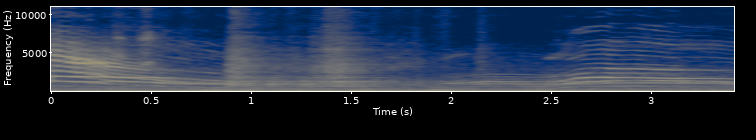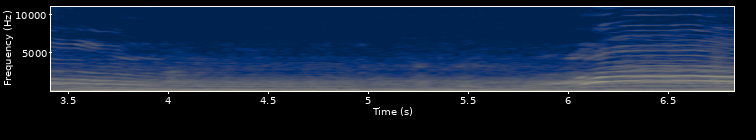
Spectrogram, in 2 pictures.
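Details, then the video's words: Caterwauling cats in mating season: a falling wail, then drawn-out rising-and-falling yowls that trail into low moans, another wail starting at the end, over a persistent low hum. "creepy Cats Talking"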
